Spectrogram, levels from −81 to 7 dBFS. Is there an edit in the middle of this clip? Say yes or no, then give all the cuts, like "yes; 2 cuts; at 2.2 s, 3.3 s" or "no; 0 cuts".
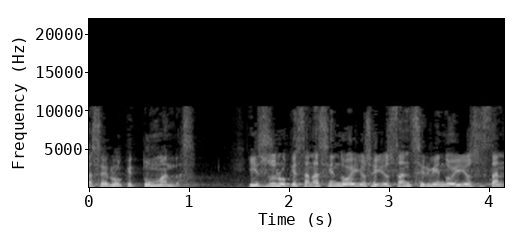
no; 0 cuts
